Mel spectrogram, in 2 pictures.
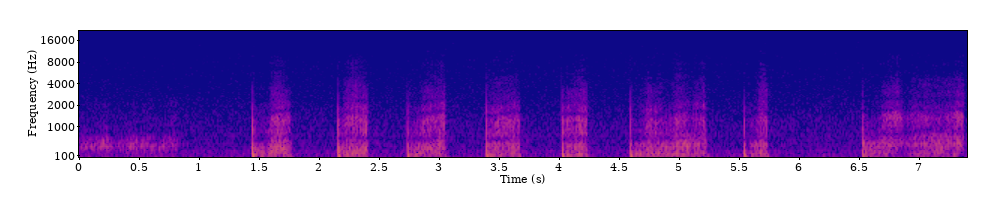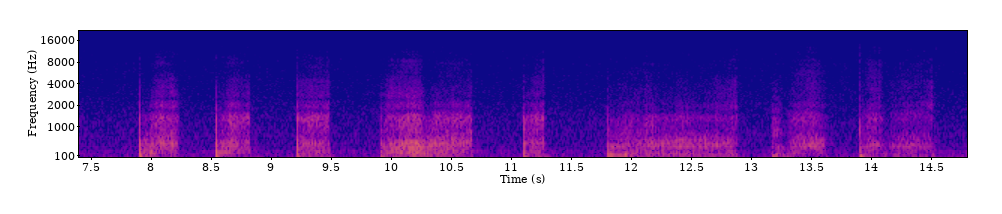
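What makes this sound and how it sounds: A fingertip with a long nail traces and scratches the glossy card cover of a paperback novel, with a microphone nearby left untouched. The result is a series of short, soft, dull scratching strokes, some starting with a light tap, separated by brief quiet gaps.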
